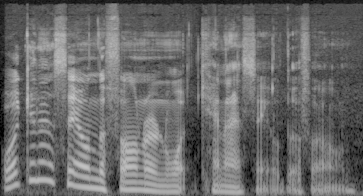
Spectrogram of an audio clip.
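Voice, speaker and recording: A man plays a cheeky, casual woman in a tabletop roleplaying game. She is breezy and coy, a little hesitant, with a creaky voice recorded close and dry. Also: on the high side, wildly swooping pitch, brisk, warm tone, no echo, pitched above the performer's own voice. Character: Jules, casual cheeky woman who smokes.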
